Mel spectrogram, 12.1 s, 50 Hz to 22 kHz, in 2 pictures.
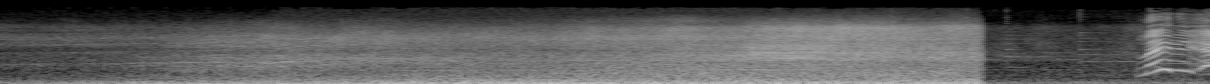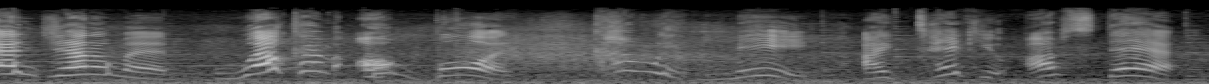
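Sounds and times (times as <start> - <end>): jet airliner engine rumble: 0.0 - 5.0.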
